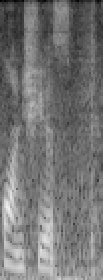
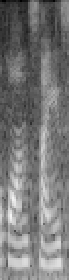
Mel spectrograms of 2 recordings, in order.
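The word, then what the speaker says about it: conscious: इसको हम कहते हैं प्रिकिंग ऑफ कॉन्शियस, ठीक है। तो उनकी जो कॉन्शियस थी, कॉन्शियस मीन्स उनकी जो आत्मा थी, ये स्पेलिंग होते हैं कॉन्शियस के, इसको कौन साइंस नहीं बोलना, ठीक है।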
